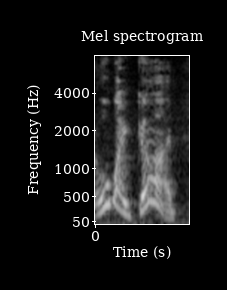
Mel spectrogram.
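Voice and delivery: acted scream. Recalling watching a show, the speaker re-enacts screaming at the TV. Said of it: "out loud screaming at the TV going".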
